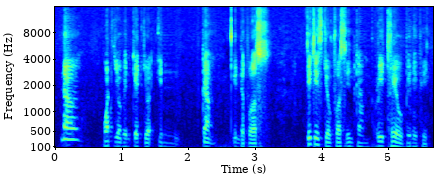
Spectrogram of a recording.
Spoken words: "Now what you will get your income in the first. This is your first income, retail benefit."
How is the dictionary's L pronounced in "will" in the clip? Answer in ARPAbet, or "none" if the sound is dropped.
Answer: N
